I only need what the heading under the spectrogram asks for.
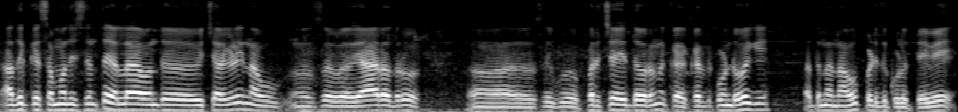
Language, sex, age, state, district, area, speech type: Kannada, male, 45-60, Karnataka, Koppal, rural, spontaneous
